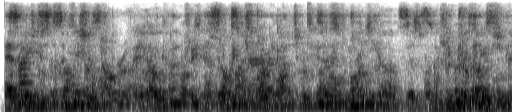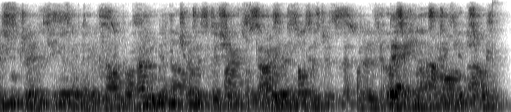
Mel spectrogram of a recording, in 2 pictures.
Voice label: male mix; SiSEC10; underdetermined

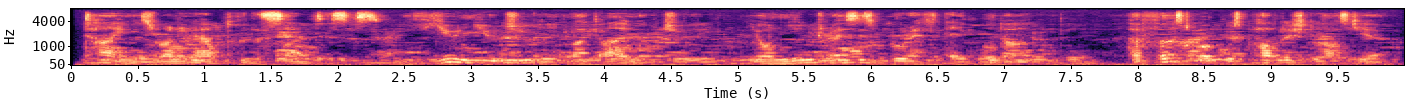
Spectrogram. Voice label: male liverec; SiSEC11; underdetermined

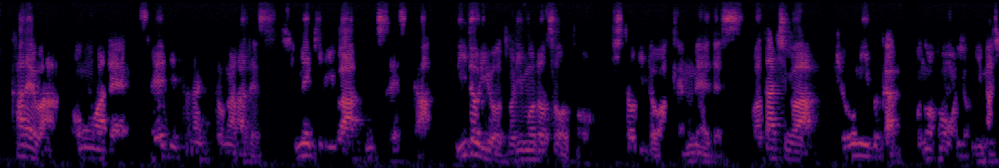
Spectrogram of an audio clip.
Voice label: male3 liverec 250ms 1m sim; SiSEC08; SiSEC underdetermined

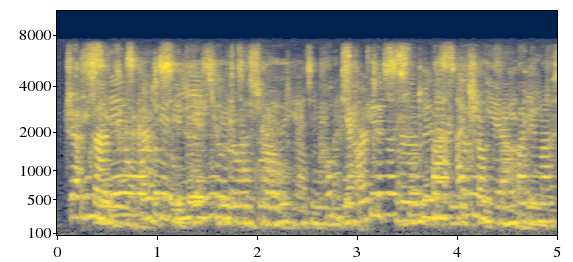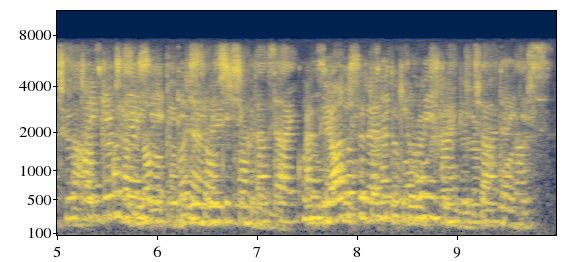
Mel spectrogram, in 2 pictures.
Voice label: female4 liverec 250ms 5cm src

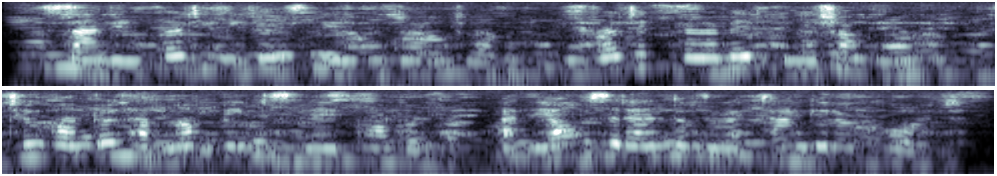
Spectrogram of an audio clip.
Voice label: test female live rec; SiSEC11; underdetermined

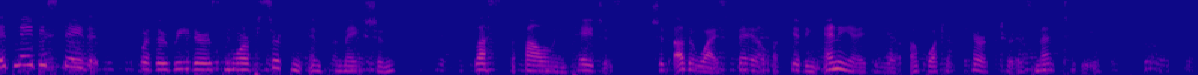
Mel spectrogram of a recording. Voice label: female inst src; SiSEC08; SiSEC underdetermined

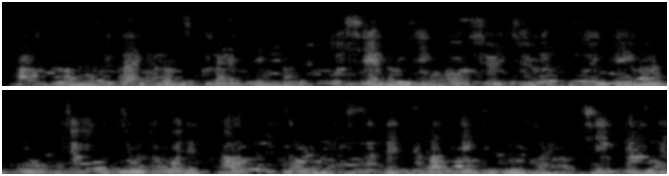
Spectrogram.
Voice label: female, live rec, 250ms, 1m

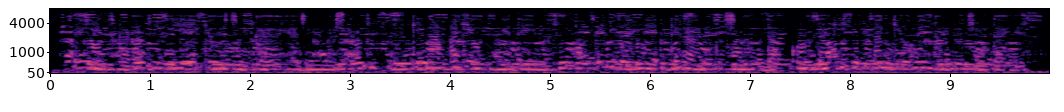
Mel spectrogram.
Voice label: female liverec; SiSEC08; SiSEC underdetermined

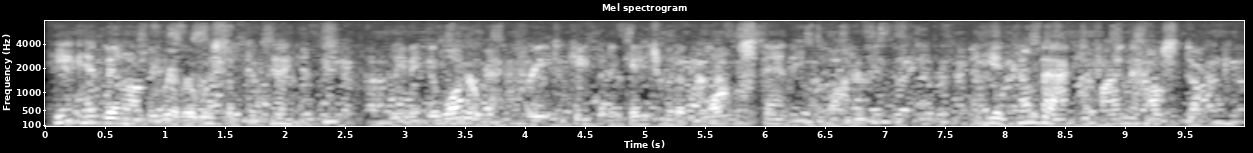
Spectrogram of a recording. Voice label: male; SiSEC08; SiSEC underdetermined

